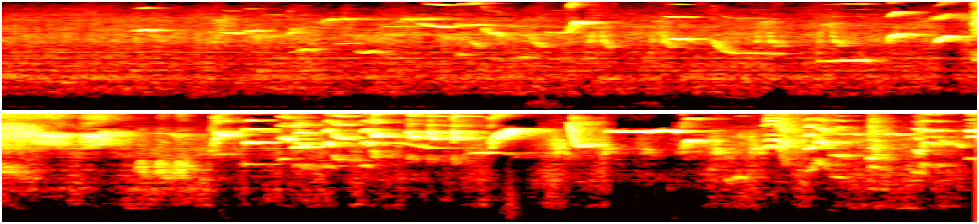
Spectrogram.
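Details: Captive blue whistling thrush in Bogor, Indonesia, singing in an agitated, energetic way: a stream of varied high whistles, short slurred notes and quick trills that grow louder and busier toward the end.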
